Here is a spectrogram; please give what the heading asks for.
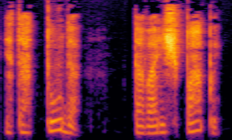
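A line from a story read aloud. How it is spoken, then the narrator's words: Whisper. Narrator (Russian): спросила она, шепотом сказала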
